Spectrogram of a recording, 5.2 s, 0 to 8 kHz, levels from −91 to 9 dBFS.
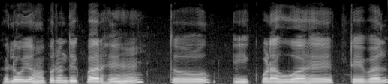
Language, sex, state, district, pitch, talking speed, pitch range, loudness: Hindi, male, Delhi, New Delhi, 145 Hz, 175 wpm, 135-160 Hz, -14 LUFS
